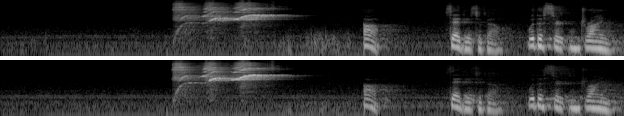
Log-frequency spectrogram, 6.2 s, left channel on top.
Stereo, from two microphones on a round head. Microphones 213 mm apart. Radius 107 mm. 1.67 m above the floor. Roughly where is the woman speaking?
Left.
